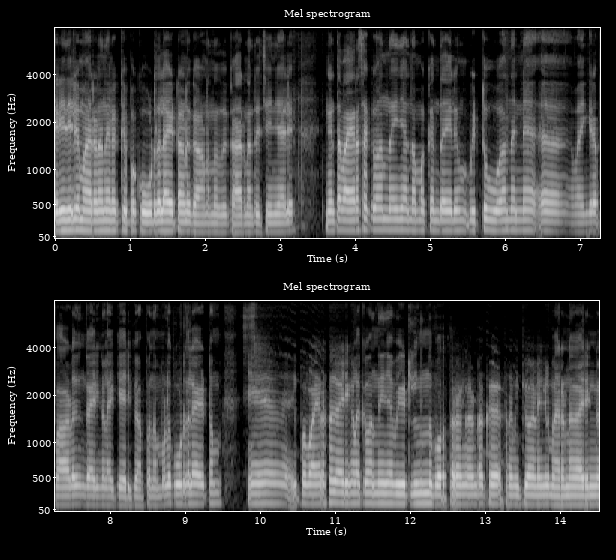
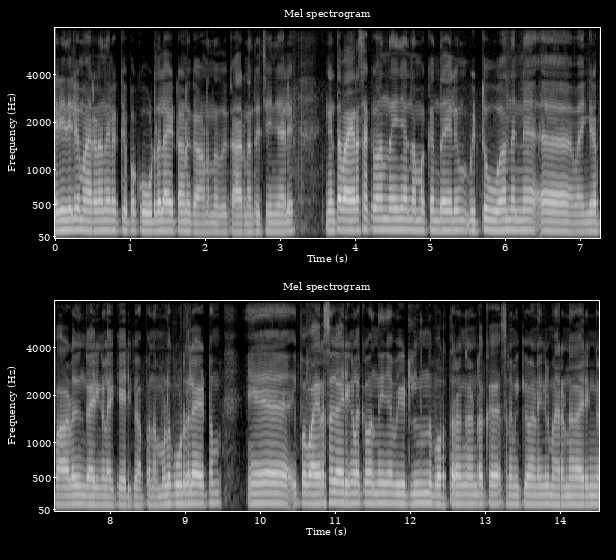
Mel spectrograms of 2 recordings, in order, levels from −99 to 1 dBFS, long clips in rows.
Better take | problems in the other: second | noise reduction (neural mask model DeepFilterNet 3)

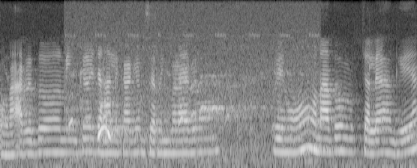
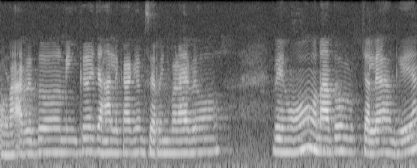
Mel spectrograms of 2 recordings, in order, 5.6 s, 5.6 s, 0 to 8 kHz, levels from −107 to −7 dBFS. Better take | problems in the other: second | background sound (Bird); 3 dB below the speech

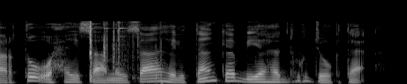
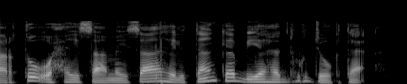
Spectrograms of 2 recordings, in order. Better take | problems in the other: second | background sound (Shatter); 4 dB below the speech

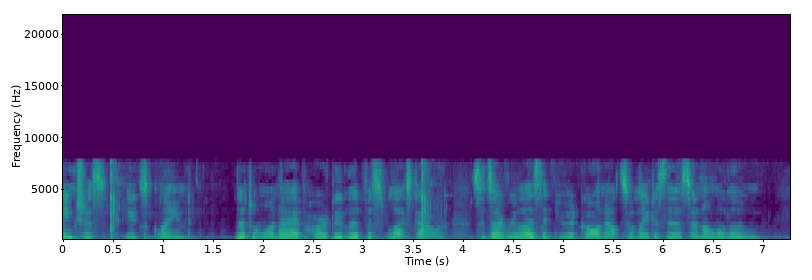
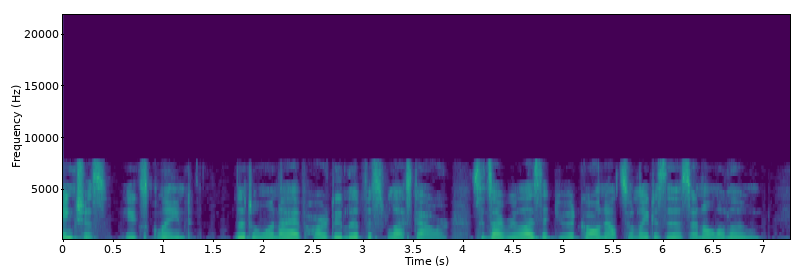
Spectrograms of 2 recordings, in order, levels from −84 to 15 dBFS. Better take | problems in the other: second | background sound (Shatter); 15 dB below the speech // room echo; dies away in 1.4 s

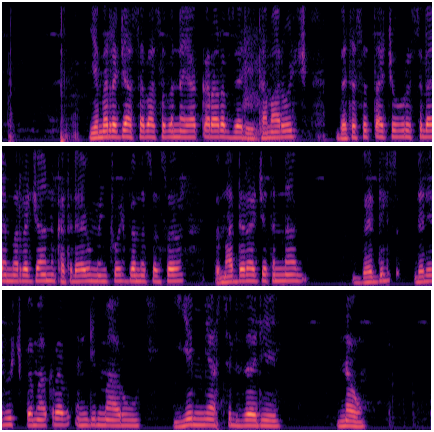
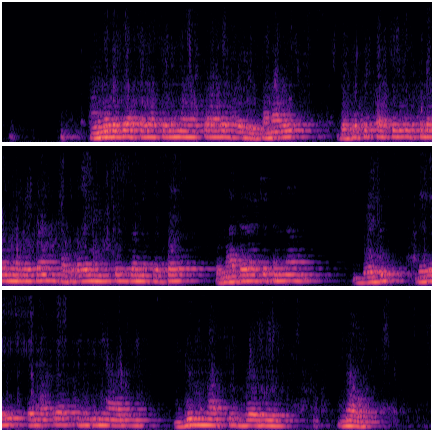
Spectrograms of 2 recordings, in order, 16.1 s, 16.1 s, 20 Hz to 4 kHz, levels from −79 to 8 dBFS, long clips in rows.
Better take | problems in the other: first | noise reduction (neural separator model SepFormer DNS4)

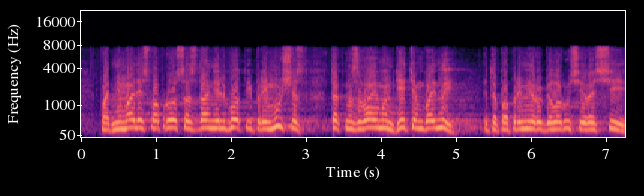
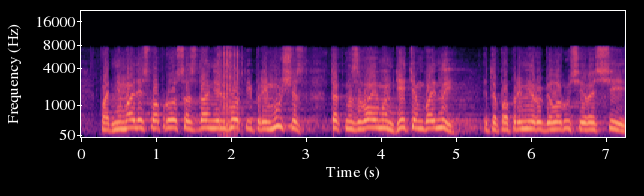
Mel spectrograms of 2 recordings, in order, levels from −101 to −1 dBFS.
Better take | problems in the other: first | background sound (Tools); 18 dB below the speech

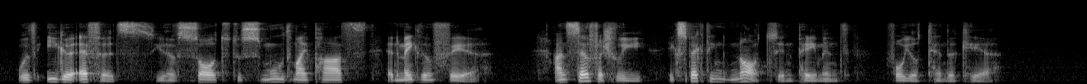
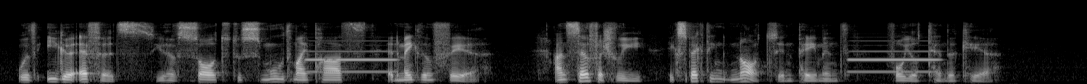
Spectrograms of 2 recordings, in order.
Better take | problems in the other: first | background sound (Wind instrument, woodwind instrument); 7 dB below the speech

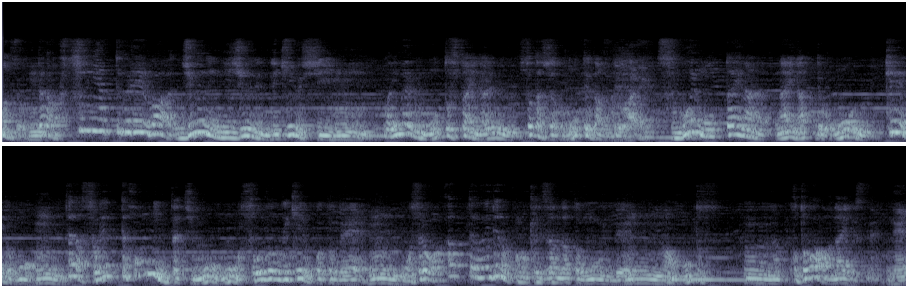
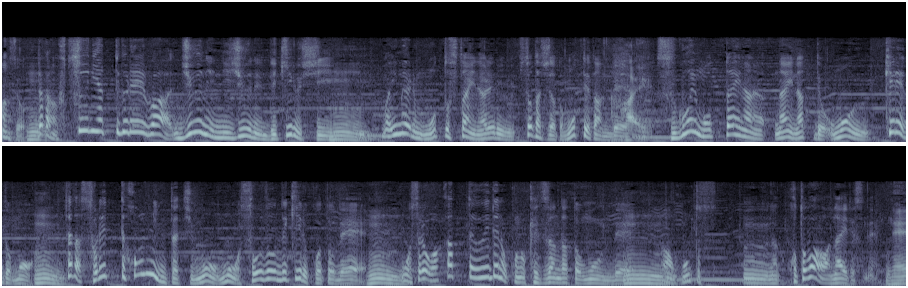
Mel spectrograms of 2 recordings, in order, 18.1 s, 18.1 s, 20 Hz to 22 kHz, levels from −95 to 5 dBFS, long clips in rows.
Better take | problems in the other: second | room echo; dies away in 0.5 s

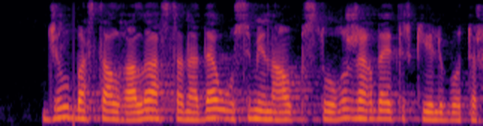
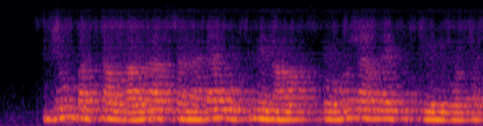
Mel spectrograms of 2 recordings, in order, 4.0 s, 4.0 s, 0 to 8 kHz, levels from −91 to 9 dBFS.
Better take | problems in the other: first | noise reduction (neural separator model SepFormer DNS4)

